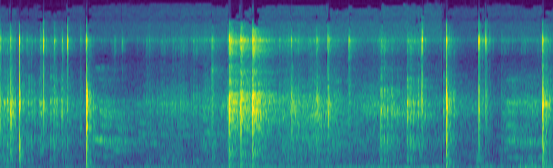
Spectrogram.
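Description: Paintball markers firing: scattered sharp pops at irregular intervals, with a brief louder burst of noise a little over two seconds in.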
